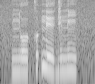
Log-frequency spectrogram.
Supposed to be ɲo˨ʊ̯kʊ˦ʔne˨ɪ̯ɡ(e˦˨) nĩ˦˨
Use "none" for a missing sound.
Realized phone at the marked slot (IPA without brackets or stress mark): e˦˨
